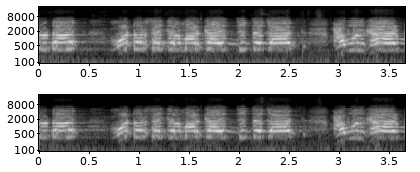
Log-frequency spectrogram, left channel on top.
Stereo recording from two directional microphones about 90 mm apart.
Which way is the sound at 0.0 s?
60° left (ahead or behind).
